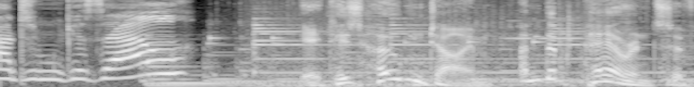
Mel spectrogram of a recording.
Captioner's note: bell tolling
